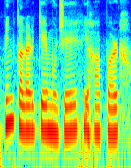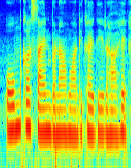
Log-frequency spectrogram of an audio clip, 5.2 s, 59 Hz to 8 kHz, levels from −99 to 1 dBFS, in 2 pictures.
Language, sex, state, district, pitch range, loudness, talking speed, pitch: Hindi, female, Arunachal Pradesh, Longding, 165-185 Hz, -18 LUFS, 170 wpm, 175 Hz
